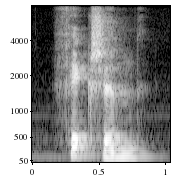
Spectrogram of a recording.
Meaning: to fix, to arrange, to get done
- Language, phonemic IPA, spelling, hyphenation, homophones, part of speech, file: Dutch, /ˈfɪksə(n)/, fiksen, fik‧sen, fixen, verb, Nl-fiksen.ogg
